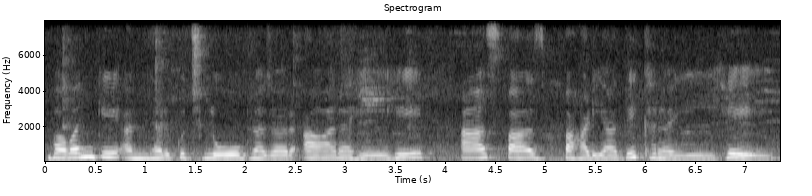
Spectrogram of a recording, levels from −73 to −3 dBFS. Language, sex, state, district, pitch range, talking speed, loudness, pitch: Hindi, male, Madhya Pradesh, Dhar, 200-235 Hz, 120 wpm, -14 LUFS, 215 Hz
